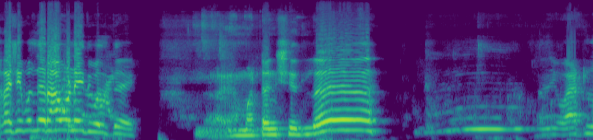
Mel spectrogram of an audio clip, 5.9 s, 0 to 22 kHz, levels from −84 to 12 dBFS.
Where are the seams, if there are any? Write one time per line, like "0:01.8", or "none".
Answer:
0:01.4

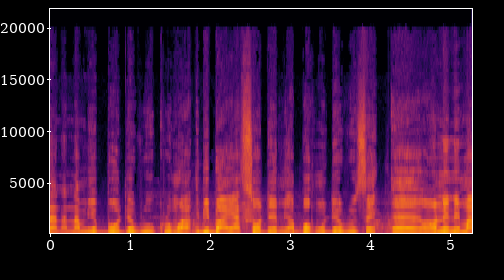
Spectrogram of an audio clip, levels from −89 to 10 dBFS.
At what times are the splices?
0:01.8
0:04.2

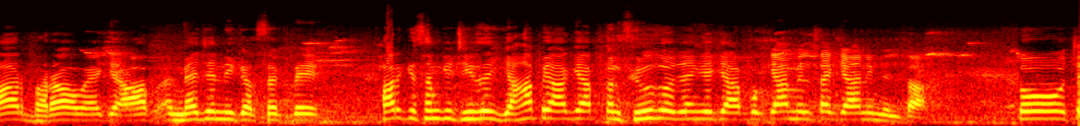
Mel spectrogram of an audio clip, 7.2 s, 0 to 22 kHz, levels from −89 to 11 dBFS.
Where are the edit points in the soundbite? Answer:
none

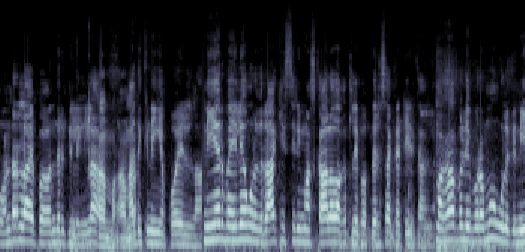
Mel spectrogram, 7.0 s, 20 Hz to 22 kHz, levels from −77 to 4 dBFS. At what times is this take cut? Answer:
0:02.7
0:05.8

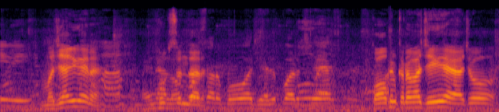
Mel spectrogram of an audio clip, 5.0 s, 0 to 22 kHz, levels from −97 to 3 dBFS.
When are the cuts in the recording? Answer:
0:03.9

